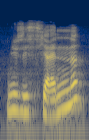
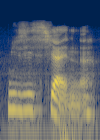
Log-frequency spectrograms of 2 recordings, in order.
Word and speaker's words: musicienne: So really, when you make it feminine, you double the N and add an extra E. It really is very overpronounced. So musicien, musicienne. I hope you can hear that difference.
